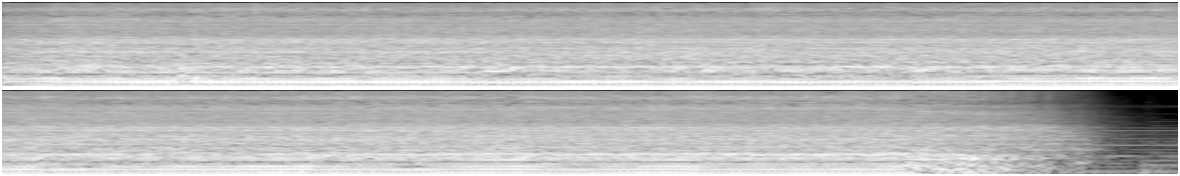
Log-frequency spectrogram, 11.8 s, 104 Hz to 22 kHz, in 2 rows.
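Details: Lawn edger 3.5 HP Tecumseh single-cylinder after priming and properly installing the air filter: steady, even buzz at constant speed until switched off; runs clean and smooth.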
